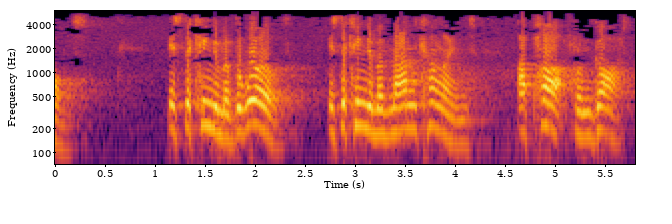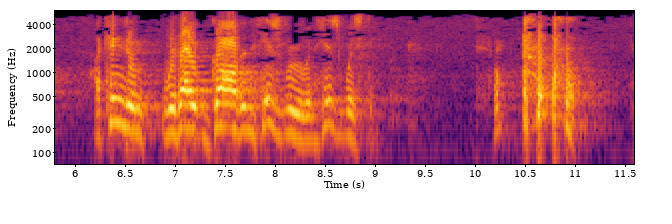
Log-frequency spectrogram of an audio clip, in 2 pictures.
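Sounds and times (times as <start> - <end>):
speech: 0.0 - 0.4, 1.1 - 9.1, 10.2 - 10.7
person clearing throat: 10.0 - 11.3
person coughing: 10.1 - 11.3.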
